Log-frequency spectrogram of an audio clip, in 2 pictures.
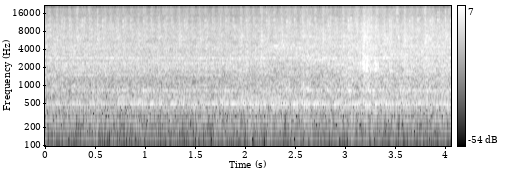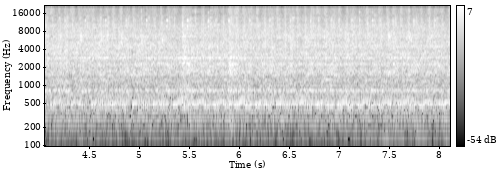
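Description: Near idle, a fast, loose ticking about four per second sits over the engine hum, with no clear cause for the noise.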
